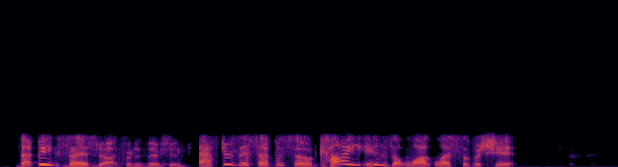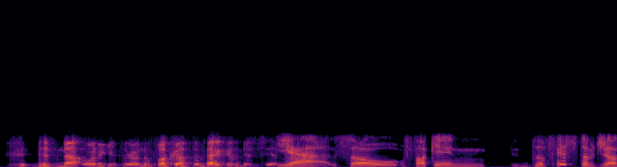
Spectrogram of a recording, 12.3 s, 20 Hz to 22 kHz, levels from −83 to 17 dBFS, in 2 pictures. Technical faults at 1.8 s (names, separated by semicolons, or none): Opus voice compression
